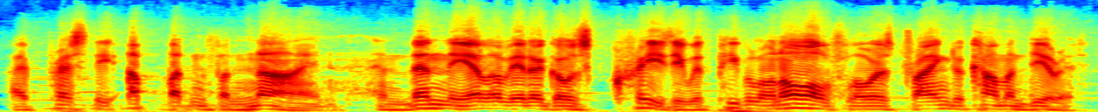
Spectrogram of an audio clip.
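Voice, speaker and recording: An actor playing a tough, wry undercover agent in a 1950s radio noir drama, with clipped delivery. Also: male voice, fairly low pitch, expressive, a little fast, bright, forceful tone. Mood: tense, confiding. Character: hard-boiled male undercover agent posing as communist. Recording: band-limited old radio recording with music.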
